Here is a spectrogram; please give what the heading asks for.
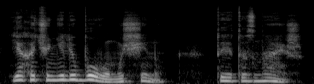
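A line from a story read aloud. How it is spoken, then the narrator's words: Whispering in ear. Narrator (Russian): шептала на ухо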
